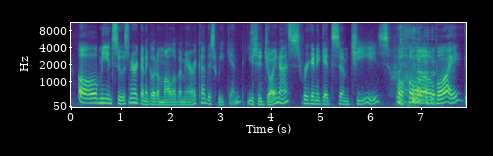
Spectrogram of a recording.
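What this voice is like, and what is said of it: Put-on Midwest American accent. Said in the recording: “my favorite American accent is a Midwest accent... Wisconsin or Minnesota... everyone who has that accent is a 40-year-old mom to me”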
